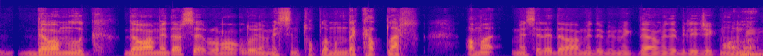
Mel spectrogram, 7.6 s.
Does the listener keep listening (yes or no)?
no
